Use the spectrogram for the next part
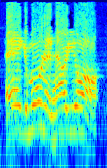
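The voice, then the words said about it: Excited, energetic voice. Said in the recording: “you sound excited. ... We're all wide awake this morning.”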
